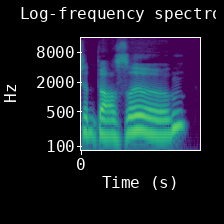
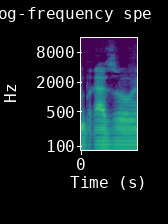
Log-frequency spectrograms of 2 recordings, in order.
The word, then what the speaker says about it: Brazo: Brazo is, yes, the French Brazo, Brazo in French, Brazo. My life story has been trying to tell people that, I really don't care how you say my name. It's just, there's so many ways to say it. We can say it in French, Brazo.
